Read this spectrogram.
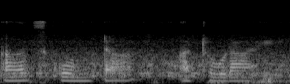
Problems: constant background noise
